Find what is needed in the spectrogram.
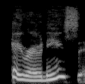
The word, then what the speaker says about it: Peyronie's: How do you pronounce it? – Peyronie's. – Peyronie's.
